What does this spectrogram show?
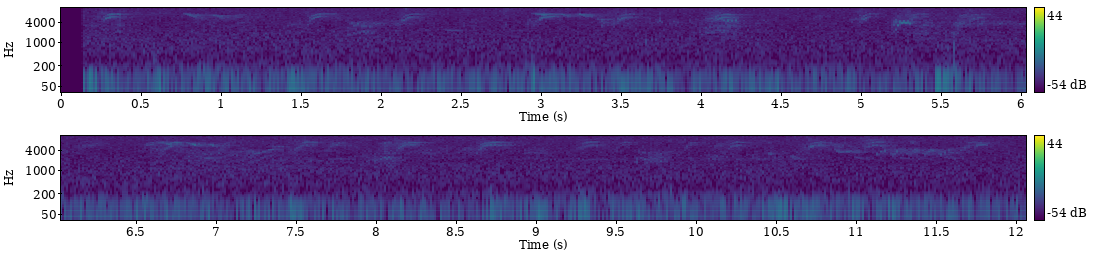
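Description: Small birds chirping: a steady stream of short, high, quickly falling chirps, two or three a second, over a constant low rumble of outdoor background noise.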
